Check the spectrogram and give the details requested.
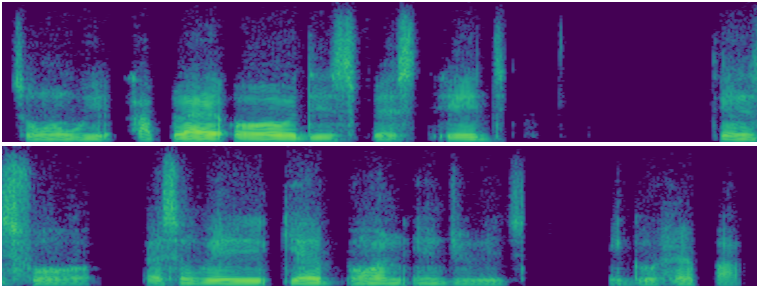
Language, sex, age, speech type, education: Nigerian Pidgin, male, 15-29, spontaneous, tertiary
